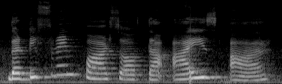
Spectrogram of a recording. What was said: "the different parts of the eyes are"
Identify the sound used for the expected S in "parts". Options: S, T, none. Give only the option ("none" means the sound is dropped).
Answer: S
